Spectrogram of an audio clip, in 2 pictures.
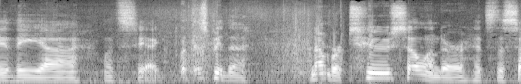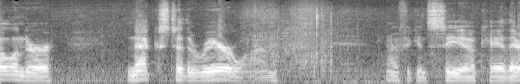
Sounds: speech

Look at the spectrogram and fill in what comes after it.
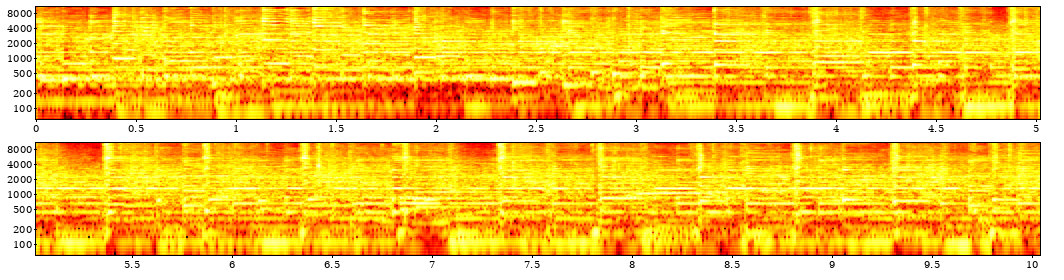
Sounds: music
mandolin
bluegrass

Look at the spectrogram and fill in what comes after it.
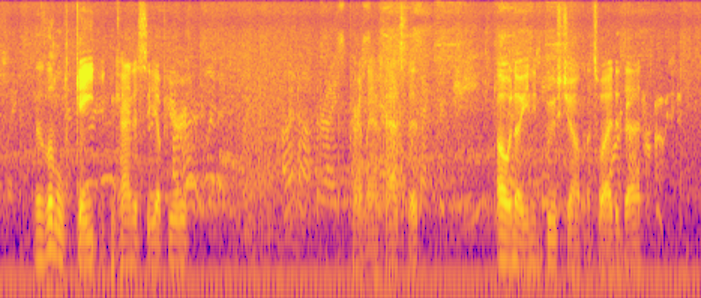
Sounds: speech

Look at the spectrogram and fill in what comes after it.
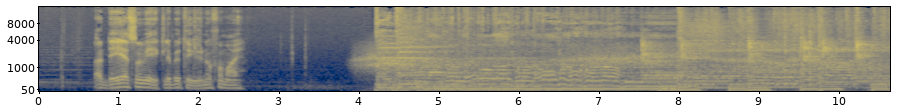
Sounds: rhythm and blues
music
speech

